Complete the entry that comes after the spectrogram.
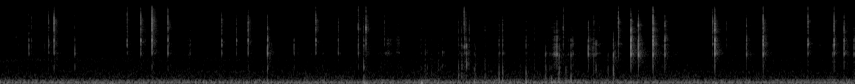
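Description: A small clear plastic supplement bottle with a blue label and a blue plastic screw cap, full of dark red gummies or capsules, is held in the hands and tapped and scratched with long acrylic nails on the cap and sides. Quick, bright clicks and scratchy ticks come in irregular bursts over a steady low hum, each one dying away almost instantly.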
